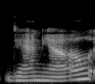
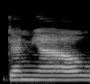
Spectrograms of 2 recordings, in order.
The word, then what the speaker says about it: Dynel: Okay, so she went to the home of, I think it's Danielle. It's spelled weird. It's D-Y-N-E-L. – Mm-hmm. – Danielle Lane.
